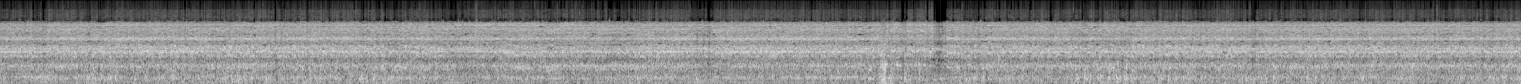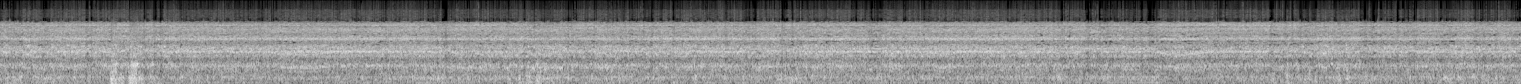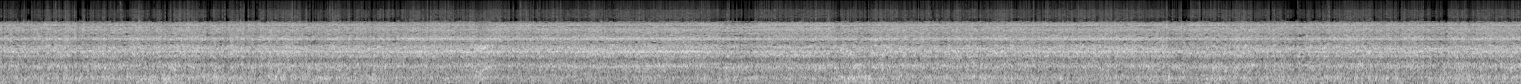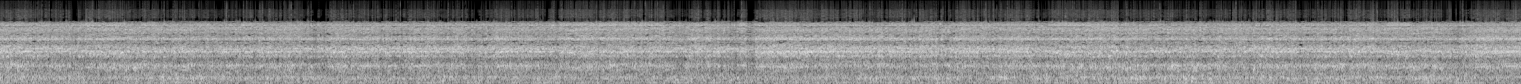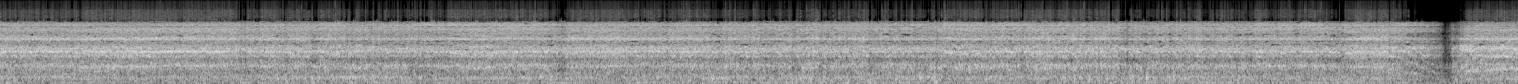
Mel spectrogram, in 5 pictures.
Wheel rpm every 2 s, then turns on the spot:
230, 230, 230, 230, 230, 220, 230, 230, 230, 220, 220, 230, 230, 230, 230, 230, 230, 220, 220, 220, 230, 230, 230, 230, 230, 230, 230, 230, 230, 230, 220, 230, 230, 220, 230, 230, 230, 130.
none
